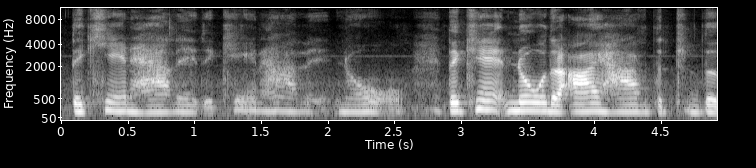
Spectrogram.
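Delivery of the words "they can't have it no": much softer, hushed and secretive. Acted. Hoarder keeping the toy secret, in a hushed voice. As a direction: say it like a secret kept from them.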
